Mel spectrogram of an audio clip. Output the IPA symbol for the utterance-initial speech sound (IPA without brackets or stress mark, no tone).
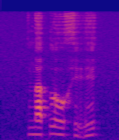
n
